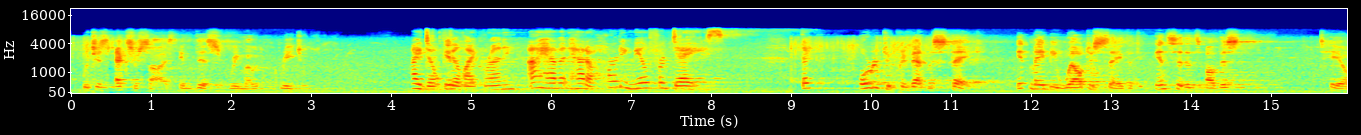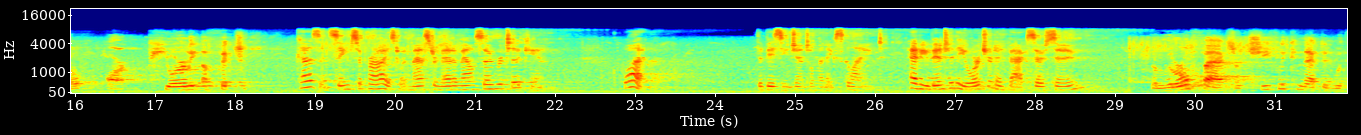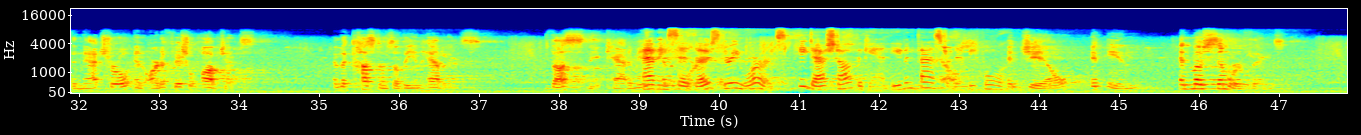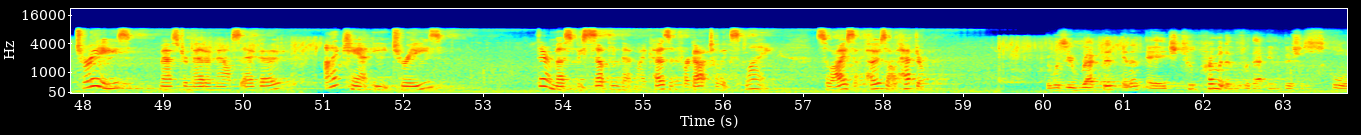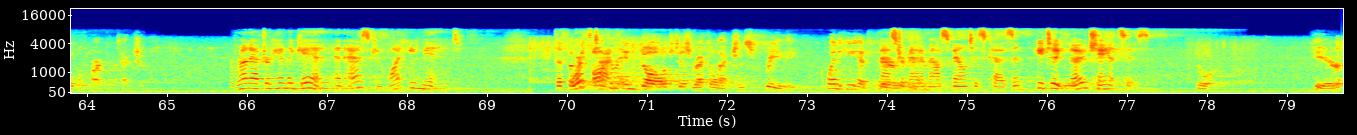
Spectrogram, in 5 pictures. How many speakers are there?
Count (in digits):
2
